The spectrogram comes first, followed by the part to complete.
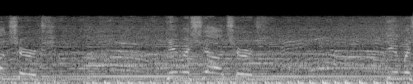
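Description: Live church worship band playing, with a held keyboard pad over bass and drums, and voices singing over the music.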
